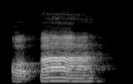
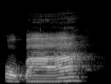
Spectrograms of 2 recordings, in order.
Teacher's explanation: For example, in the Akan language, the word for woman is Oba, Oba in the Asante dialect, O-B-A-A, and the first A is high, so Oba means woman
